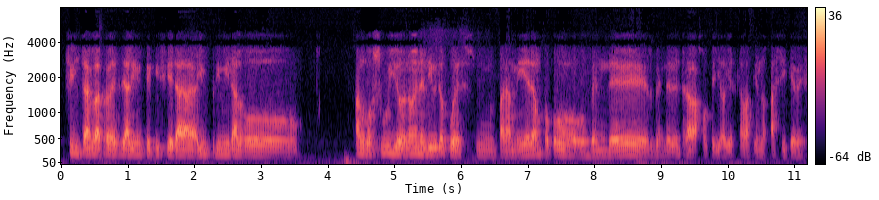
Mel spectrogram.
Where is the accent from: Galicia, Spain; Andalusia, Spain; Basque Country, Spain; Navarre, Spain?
Basque Country, Spain; San Sebastián; now in Madrid, Spain; al principio cuando llegué, viniendo de San Sebastián, pues eh, bueno, me encontré con una ciudad que, no tiene nada que ver con donde yo venía, ¿no?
